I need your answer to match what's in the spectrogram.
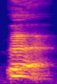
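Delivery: loud mock retch, then a gasp; acted-out heave followed by horror; imitated retching and horrified gasp. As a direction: imitate gagging into a sick bag. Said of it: "It made this sound, kinda like".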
